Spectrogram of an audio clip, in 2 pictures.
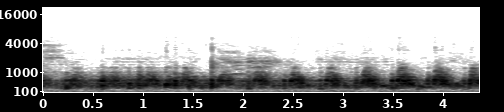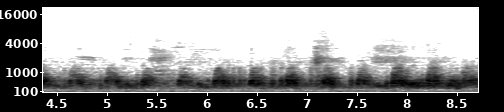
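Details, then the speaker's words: Fetal heart tones on Doppler in late pregnancy during a reactive period while the baby moves and kicks: rapid regular whooshing beats around 160 per minute, expected to settle to baseline; normal fetal heart tones. "He's having one of those reactive periods right now that we were talking about with the NST, where his heart's beating really fast. Yeah. Because he's moving around. Once he calms down, it'll go back down to normal."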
